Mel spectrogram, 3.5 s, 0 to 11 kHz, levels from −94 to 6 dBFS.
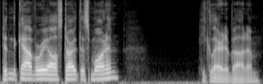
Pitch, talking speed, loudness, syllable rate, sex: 120 Hz, 190 wpm, -16 LUFS, 6.6 syllables/s, male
